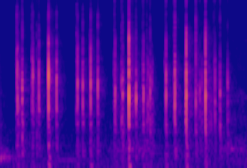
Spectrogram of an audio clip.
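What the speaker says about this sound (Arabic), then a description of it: "هذا صوت الكيبورد" Close-up clacking from an RGB gaming keyboard with wooden keycaps, typed in uneven quick bursts of sharp, bright key strikes with brief gaps, no voices over it.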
